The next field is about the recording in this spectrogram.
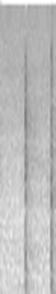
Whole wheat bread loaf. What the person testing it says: it sounds hollow. That's how you know it's done.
